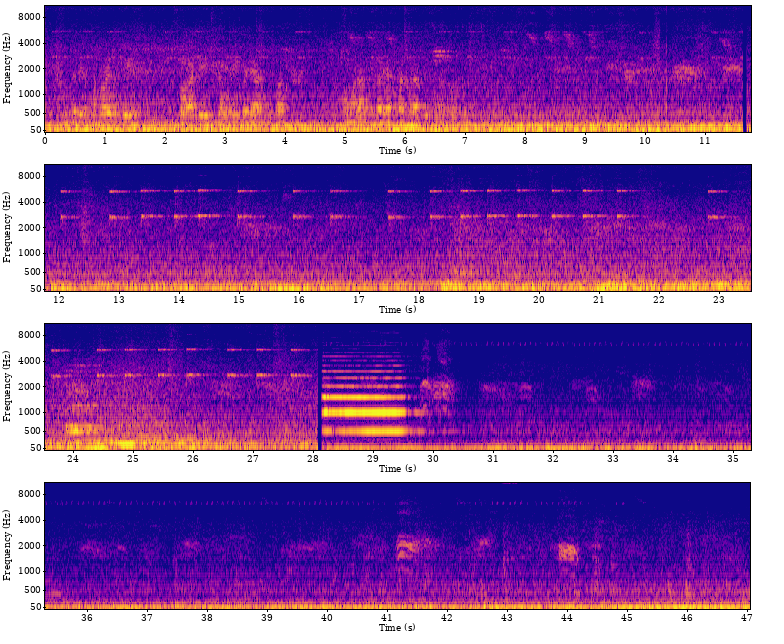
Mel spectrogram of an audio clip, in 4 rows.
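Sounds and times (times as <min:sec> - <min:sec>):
crow cawing: 0:10.4 - 0:11.6, 0:29.8 - 0:31.7, 0:32.4 - 0:33.8, 0:35.9 - 0:38.0, 0:41.1 - 0:42.8, 0:43.7 - 0:44.4
short high beeps: 0:12.0 - 0:21.8, 0:22.8 - 0:28.1
train horn blast: 0:23.8 - 0:24.8, 0:28.2 - 0:30.0.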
